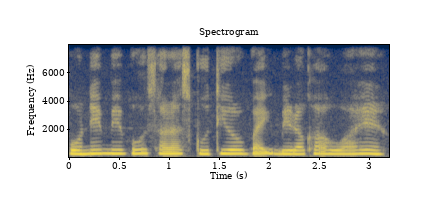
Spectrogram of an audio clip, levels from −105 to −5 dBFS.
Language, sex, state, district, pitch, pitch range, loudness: Hindi, female, Arunachal Pradesh, Lower Dibang Valley, 265 Hz, 255-275 Hz, -14 LUFS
